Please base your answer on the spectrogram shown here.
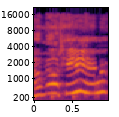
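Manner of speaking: very high, faked woman's voice. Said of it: "did this character do a lady's voice?".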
